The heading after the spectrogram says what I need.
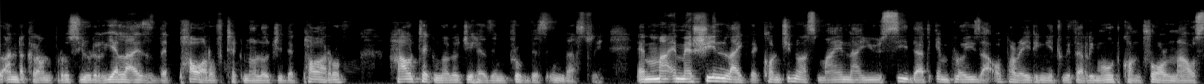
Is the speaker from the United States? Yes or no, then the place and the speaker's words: no; Ekurhuleni, Gauteng, South Africa; I grew up in Kwatema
